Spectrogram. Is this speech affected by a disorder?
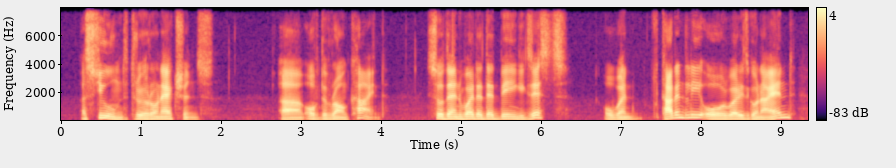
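No.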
